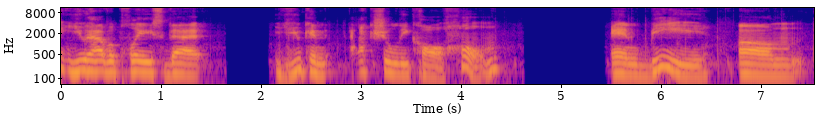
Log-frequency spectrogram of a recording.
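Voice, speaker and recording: A man from Brooklyn, New York, with a New York accent, is a guest in a casual interview chat. He talks animatedly in a medium-pitched voice and often restarts his words.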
